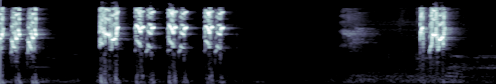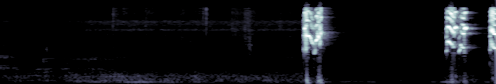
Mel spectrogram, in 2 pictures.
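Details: Lovebird giving clusters of loud, harsh, high squawks: a quick run of four at first, then single calls and pairs separated by long quiet gaps with faint rustling between.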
